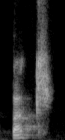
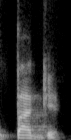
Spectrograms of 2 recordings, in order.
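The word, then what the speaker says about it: pak: Alors, si on remonte à la racine, la paix nous vient plus lointainement de la racine indo-européenne Pâques, P-A-K pour la prononciation, ou Pag, qui signifie enfoncer, fixer, et donc par dérivation, fixer une convention.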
